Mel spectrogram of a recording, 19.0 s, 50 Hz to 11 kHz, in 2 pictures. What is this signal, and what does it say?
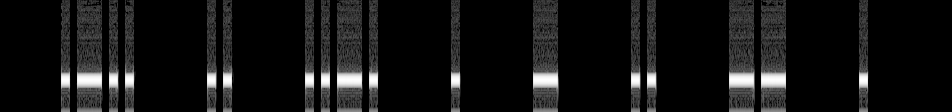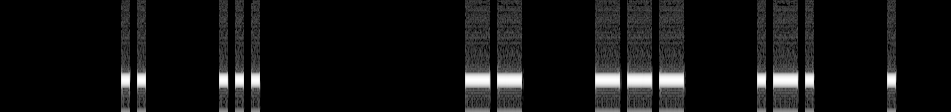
Morse code, heard as a keyed tone, about 15 wpm, spaced as for 8 wpm, 1000 Hz. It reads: LIFETIME IS MORE
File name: qotdfiles / 8wpm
